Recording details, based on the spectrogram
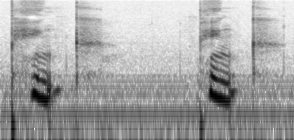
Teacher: you might think oh no that's just p i n okay there's no G sound in there no but there is an NG sound in there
